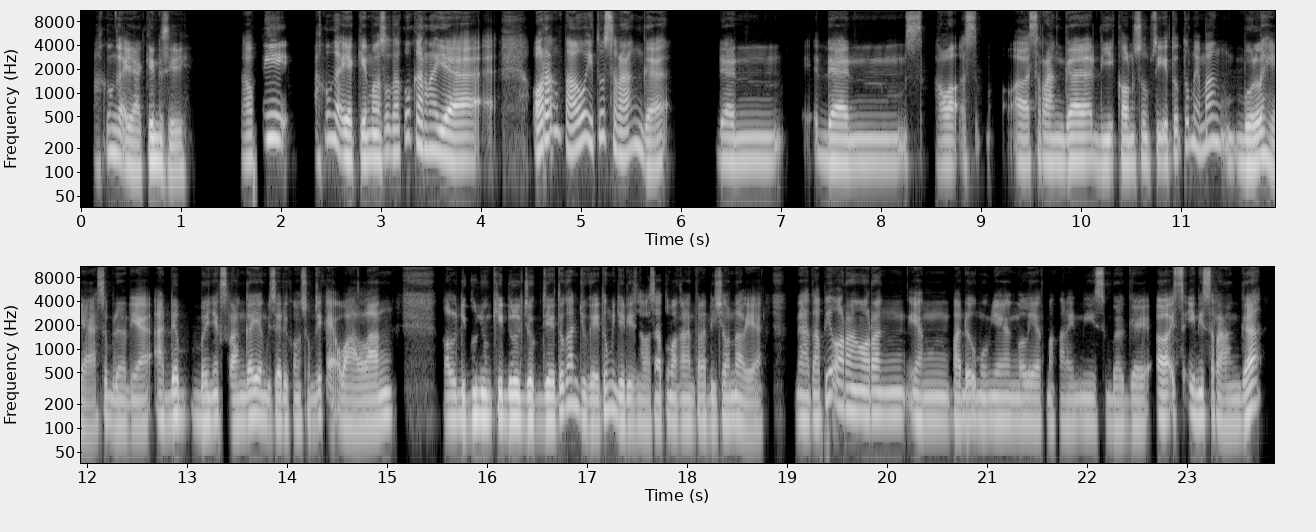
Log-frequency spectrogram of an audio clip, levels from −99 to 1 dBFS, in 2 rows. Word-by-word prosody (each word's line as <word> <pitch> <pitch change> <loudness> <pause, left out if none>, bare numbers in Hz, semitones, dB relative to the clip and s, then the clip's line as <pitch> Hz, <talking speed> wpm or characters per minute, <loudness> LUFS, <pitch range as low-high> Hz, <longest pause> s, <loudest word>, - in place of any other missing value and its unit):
Aku 175 +9 -4
gak 155 -6 +3
yakin 130 +4 +3
sih, 110 -1 -2 0.5
tapi 265 - 0 0.2
aku 270 - -6
gak 155 -11 +5
yakin 150 0 +4
maksud 155 +3 +2
aku 275 +12 -2
karena 205 -7 +2
ya 155 -5 +7 0.7
orang 295 +4 +5
tau 200 +8 +3
itu 270 +3 -1
serangga 160 - +1 0.5
dan, 140 -2 -1 0.7
dan 135 -3 +3 0.6
s 140 +3 -6 0.2
awa 130 0 +1
s 130 - -7 0.3
eee, 130 -2 0
serangga 140 0 +3
dikonsumsi 130 +1 -1
itu 160 - -3
tuh 220 - -8
memang 230 - -3
boleh 135 +4 +4
ya 110 -7 -2
sebenarnya 115 -2 -3
ada 135 +1 0
banyak 130 -2 -2
serangga 120 +3 0
yang 135 - +1
bisa 120 0 -1
dikonsumsi 120 +2 -5
kayak - - -3
walang 115 +4 0 0.5
kalau 130 0 -1
di - - +3
Gunung 135 0 +4
Kidul 130 -1 +4
Jogja 125 0 +3
itu 160 - +1
kan 205 +2 -1
juga 115 -2 0
itu 160 - -1
menjadi 125 -8 -1
salah 110 -1 -5
satu 115 - -4
makanan 120 -1 -3
tradisional 120 +1 -2
ya 105 +2 -4 0.4
nah 130 -1 -1
tapi 130 0 -2
orang-orang 145 -5 +1
yang 125 -2 -2
pada 120 -1 -1
umumnya 125 0 -2
ngelihat 120 0 -3
makanan 115 0 -8
ini 120 0 -5
sebagai, 115 0 -6
eee, 135 -1 +1 0.2
ini 140 -1 +1
serangga, 130 - +1
130 Hz, 165 wpm, -23 LUFS, 120-145 Hz, 0.7 s, ya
